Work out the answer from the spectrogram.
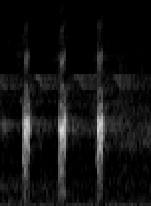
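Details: Eastern wild turkey gobblers, early in the morning during a Mississippi turkey hunt: three loud, short, harsh notes about a third of a second apart, over a steady quiet background hum.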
